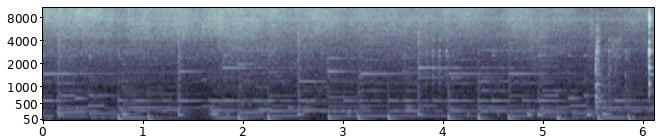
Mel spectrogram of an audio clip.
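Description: Ground-beef burger balls sizzling on a hot gas griddle's flat-top, under background music with a steady beat. There are a couple of brief sharp knocks near the end.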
